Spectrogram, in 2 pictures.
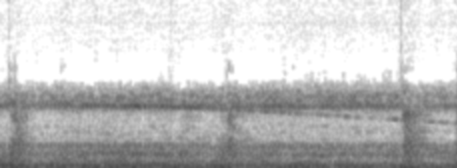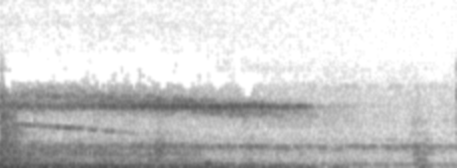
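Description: Tram wheels squeal faintly on the track.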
